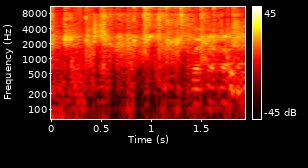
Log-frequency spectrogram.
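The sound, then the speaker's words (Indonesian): A crowd claps together in a dense, steady burst of applause that fills the whole moment, fairly loud, with voices mixed in beneath the clapping. “Tepuk untuk kita.”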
